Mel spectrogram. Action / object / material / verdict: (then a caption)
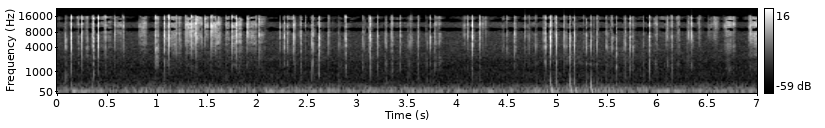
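tap / concrete slab tapped and scratched with fingernails / concrete / none. Long matte black acrylic nails tap and scratch a rough, solid grey outdoor concrete slab. Rapid, dry clicking taps and gritty scrapes come in quick bursts with bright, crisp edges that die away at once. A steady low rumble sits underneath throughout.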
